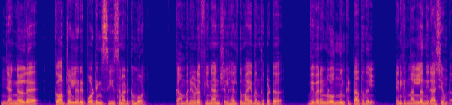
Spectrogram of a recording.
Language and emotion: Malayalam, angry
